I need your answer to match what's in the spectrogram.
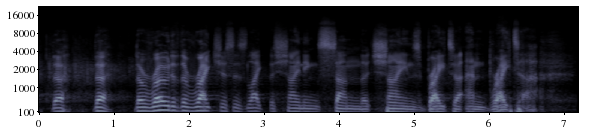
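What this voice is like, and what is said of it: British English accent. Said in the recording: “you may be able to decipher from my accent. I'm not a Brazilian. I'm a Britishman.”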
